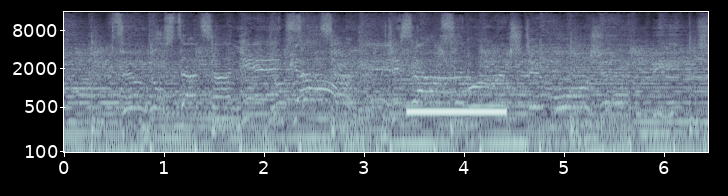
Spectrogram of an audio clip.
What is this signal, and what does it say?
Ringback tone (Europe, 425 Hz), with noise.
